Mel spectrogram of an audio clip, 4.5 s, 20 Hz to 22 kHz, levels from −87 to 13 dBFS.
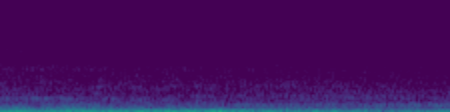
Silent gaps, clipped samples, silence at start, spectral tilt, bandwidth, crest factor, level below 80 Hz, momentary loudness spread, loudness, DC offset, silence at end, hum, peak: none; under 0.1%; 0 s; -9.5 dB/octave; 1.9 kHz; 12 dB; -36 dBFS; 11 LU; -43 LUFS; under 0.1%; 0 s; none; -22 dBFS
